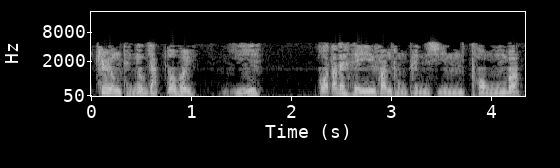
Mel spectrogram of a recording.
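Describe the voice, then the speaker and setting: Male storyteller, colloquial and dramatic, very varied pitch, dull radio-like sound. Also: moderate pace, slightly rough. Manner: animated, colloquial, conversational asides. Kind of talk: dramatic Cantonese audiobook storytelling.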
